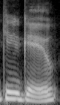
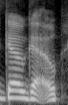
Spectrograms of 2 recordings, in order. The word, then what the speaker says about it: Gou Gou: I pronounced it goooo and then I realized no, it's go- go.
